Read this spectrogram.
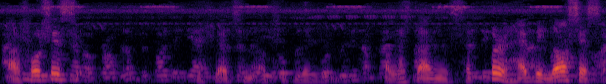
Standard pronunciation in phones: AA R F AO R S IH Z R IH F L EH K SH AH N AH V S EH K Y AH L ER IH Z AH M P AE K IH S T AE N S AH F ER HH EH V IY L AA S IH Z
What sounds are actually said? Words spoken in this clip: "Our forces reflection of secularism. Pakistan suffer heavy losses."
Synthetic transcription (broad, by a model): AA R F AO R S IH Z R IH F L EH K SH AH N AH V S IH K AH L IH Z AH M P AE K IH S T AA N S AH P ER HH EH B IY L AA S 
